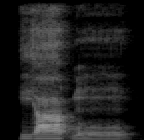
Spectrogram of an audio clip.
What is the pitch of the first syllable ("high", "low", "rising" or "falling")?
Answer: high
